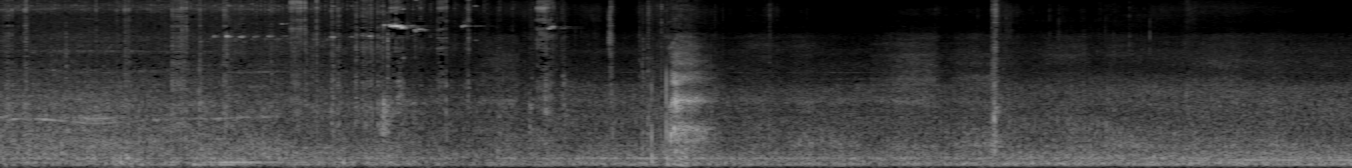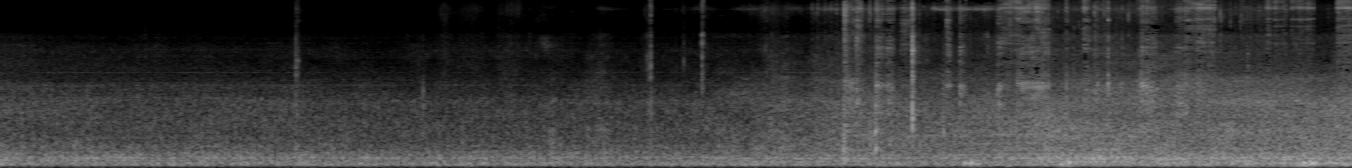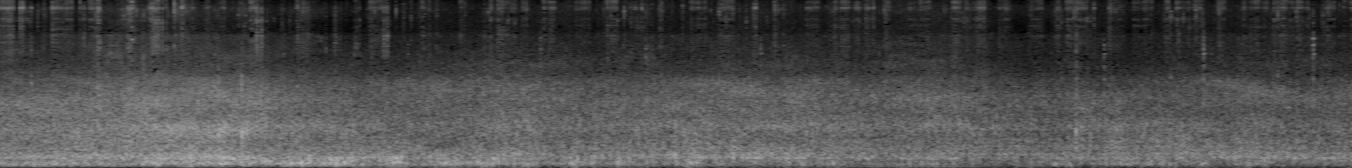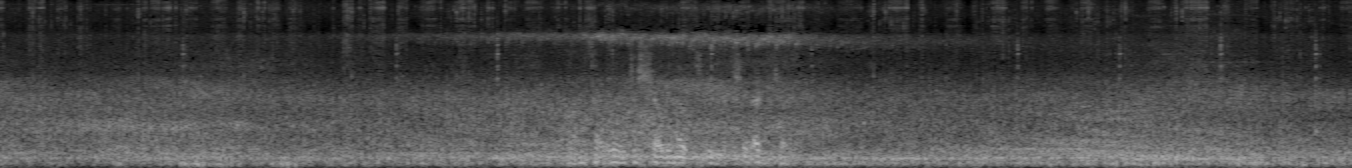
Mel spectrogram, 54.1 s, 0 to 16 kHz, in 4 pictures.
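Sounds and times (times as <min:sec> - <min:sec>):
bicycle rumbling over pavement: 0:00.0 - 0:07.2, 0:21.0 - 0:54.0
street traffic hum: 0:00.0 - 0:54.0.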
